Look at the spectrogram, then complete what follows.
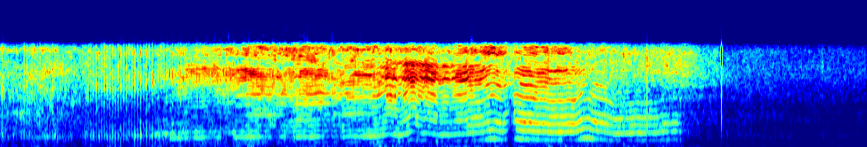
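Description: Small dirt bike engines racing, pitch rising and falling several times as the riders work the throttle, growing louder toward the middle, then cutting off abruptly about seven seconds in.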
